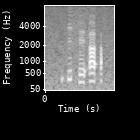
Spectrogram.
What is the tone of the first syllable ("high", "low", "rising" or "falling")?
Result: falling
